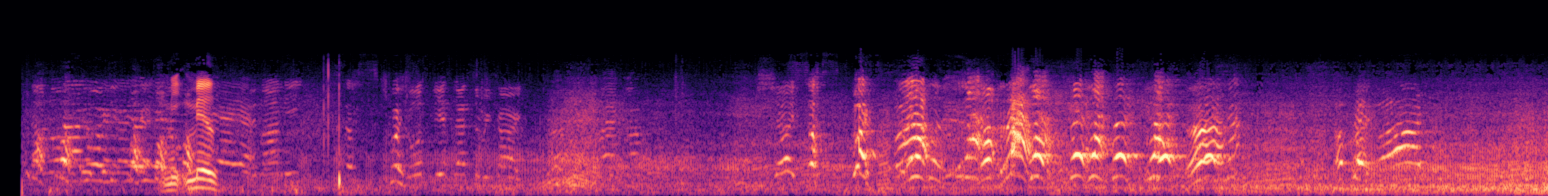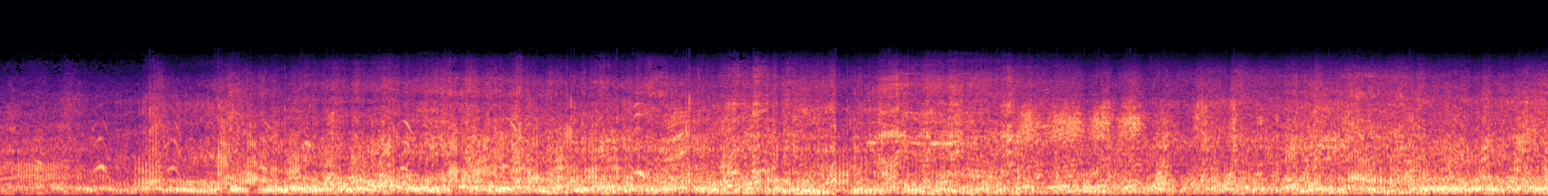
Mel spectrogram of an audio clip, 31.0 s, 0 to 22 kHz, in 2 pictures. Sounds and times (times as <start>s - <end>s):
Speech: 0.3s - 5.2s
Motorcycle: 3.1s - 30.9s.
